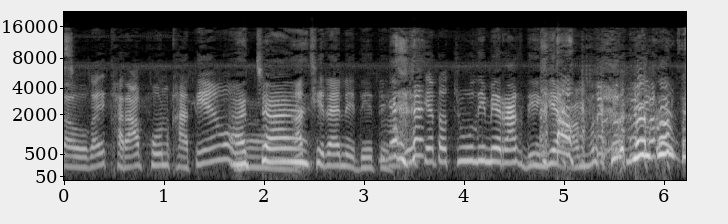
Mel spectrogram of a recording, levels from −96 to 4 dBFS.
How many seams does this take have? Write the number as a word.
one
